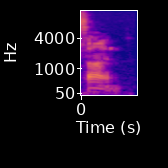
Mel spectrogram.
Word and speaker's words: sine: the sine ratio pronounced sine like a like the sign you see in the billboard so that's called a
